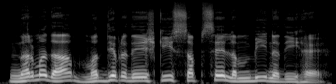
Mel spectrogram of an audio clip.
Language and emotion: Hindi, neutral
